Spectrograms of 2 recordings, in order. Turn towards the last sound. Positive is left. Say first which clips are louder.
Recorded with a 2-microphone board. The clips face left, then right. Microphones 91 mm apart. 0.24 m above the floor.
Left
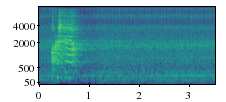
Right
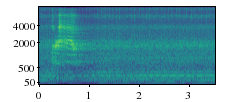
# left 5 dB
turn(degrees=65)  # may be behind; listen again after turning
